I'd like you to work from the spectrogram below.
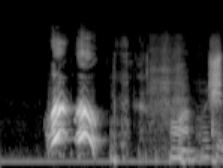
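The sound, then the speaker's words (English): A person imitates a little chihuahua with two quick, high-pitched yappy barks, followed by a few soft breathy vocal sounds and a short hiss. “I've got a little chihuahua.”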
